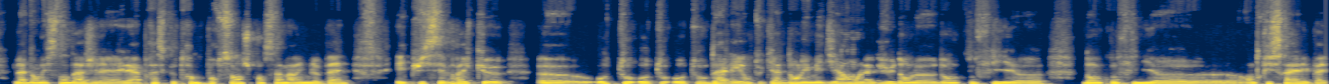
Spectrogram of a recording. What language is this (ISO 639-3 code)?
fra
